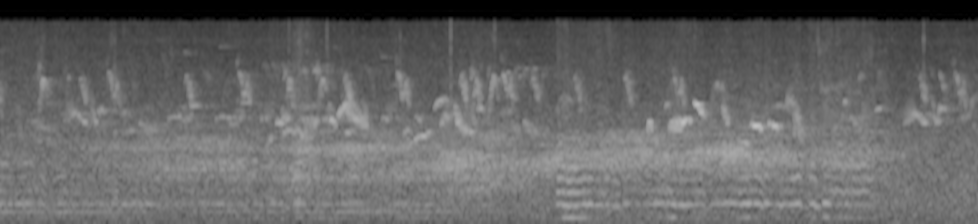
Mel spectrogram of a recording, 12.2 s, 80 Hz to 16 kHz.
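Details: Female red orchard mason bees at a back-garden nest block of recycled oak with 8mm holes, which they adopted within days. A faint, steady hum rises midway and is layered under busy, high twittering birds.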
